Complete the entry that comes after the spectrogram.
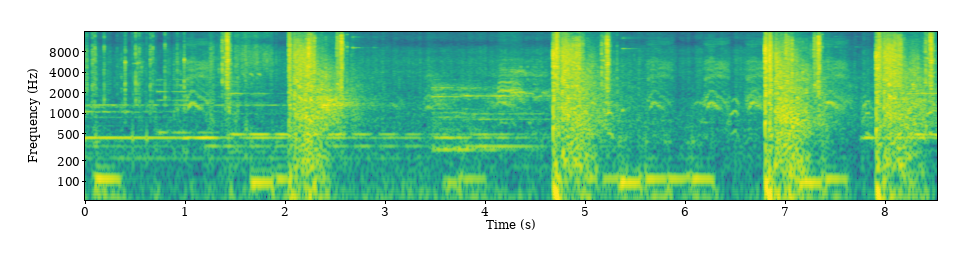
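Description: Crows caw in Red Dead Redemption, their harsh calls scattered through the scene and repeatedly cut by loud, sharp gunshot bursts close by.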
